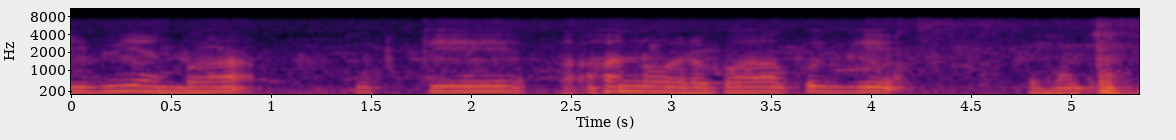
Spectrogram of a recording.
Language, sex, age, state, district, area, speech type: Manipuri, female, 45-60, Manipur, Imphal East, rural, spontaneous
